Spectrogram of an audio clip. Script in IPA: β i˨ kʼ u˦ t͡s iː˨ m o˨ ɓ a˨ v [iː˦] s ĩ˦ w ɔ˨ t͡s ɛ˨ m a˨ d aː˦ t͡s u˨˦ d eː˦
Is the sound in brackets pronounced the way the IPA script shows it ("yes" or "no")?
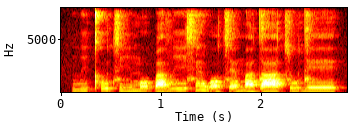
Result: yes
